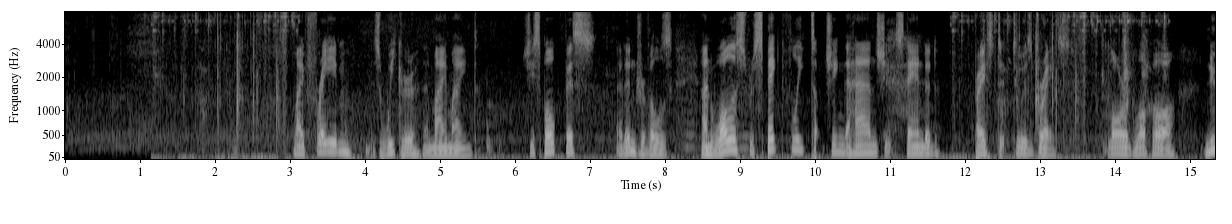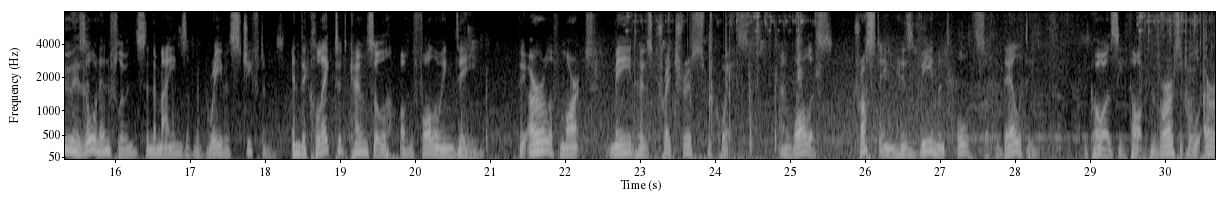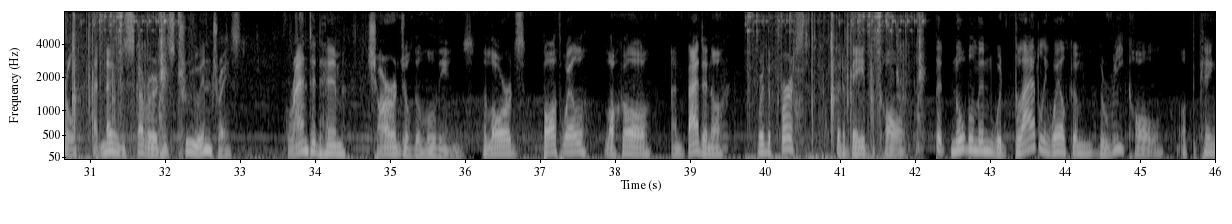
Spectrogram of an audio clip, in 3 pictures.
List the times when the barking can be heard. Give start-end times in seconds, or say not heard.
1.1-3.1, 11.8-14.8, 22.8-25.4, 29.6-32.2, 39.7-42.1.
